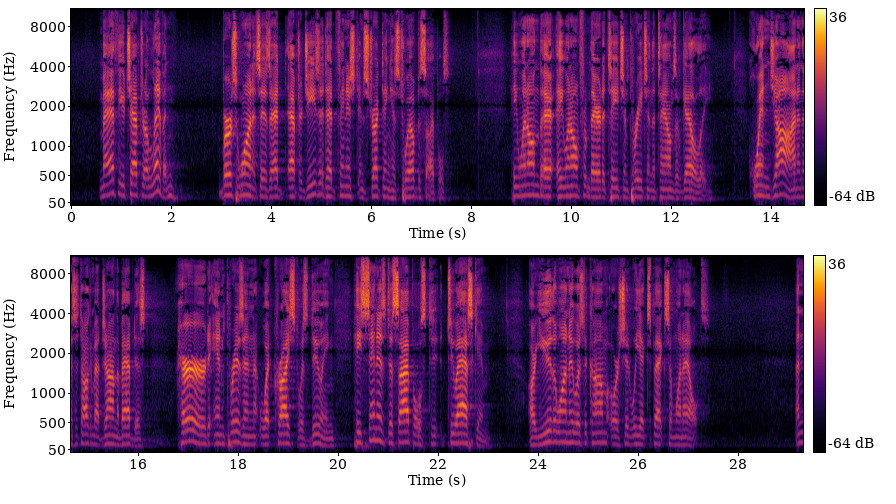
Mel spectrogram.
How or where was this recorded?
large echoing room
